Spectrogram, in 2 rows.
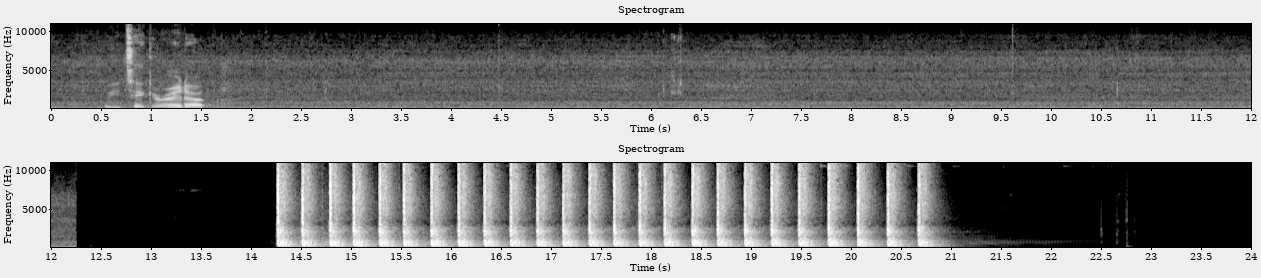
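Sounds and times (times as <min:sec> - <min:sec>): pistol shots rapid fire: 0:14.3 - 0:21.1.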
